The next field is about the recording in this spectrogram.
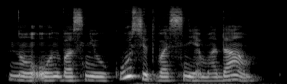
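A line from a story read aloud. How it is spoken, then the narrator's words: Gallant chiming-in. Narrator (Russian): Галантерейно подхватил немец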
